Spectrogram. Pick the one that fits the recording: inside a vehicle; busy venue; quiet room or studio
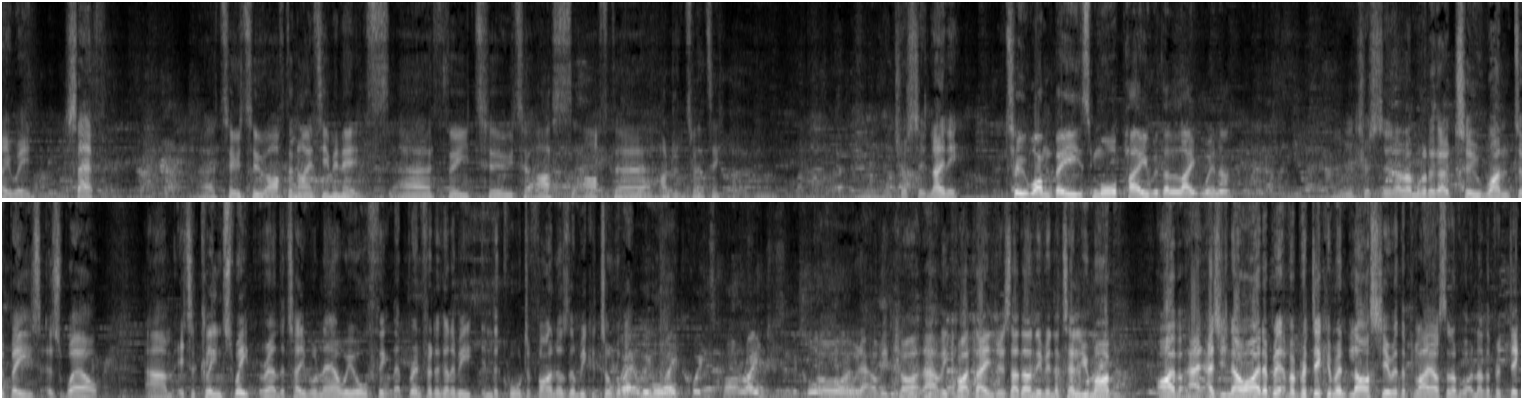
busy venue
